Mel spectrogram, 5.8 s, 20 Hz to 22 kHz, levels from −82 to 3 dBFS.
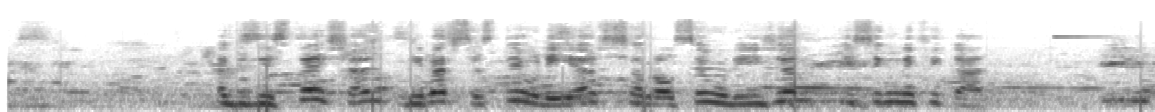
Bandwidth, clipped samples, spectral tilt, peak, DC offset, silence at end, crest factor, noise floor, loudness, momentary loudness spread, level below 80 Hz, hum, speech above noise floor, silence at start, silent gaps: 11.5 kHz; under 0.1%; -3.5 dB/octave; -6 dBFS; under 0.1%; 0 s; 18 dB; -44 dBFS; -23 LUFS; 20 LU; -58 dBFS; none; 22 dB; 0.05 s; none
